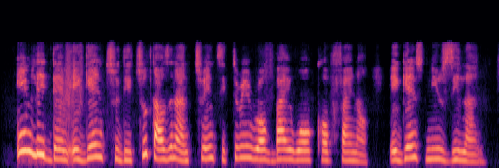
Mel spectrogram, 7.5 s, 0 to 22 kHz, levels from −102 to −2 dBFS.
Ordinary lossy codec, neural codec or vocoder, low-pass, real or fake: none; codec, 16 kHz, 16 kbps, FreqCodec, smaller model; none; fake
